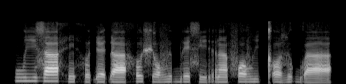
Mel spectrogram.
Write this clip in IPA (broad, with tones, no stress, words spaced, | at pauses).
wiː˦ zaː˦hĩ˨hʊ˨ ɗɛ˨ɗaː˨ ho˦ʃɔ˨vɪ˦ be˦si˨rã˦ fɔ˦vi˦ kʼɔ˦˨zu˦ ɡʷaː˨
